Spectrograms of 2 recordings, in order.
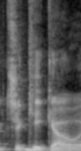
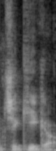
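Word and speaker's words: Chaquico: because there you go craig chukiko is a marvelous guitar player i think that's how you say his name chiquiko yeah we were talking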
